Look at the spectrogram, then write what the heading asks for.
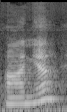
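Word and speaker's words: Aine: beginnings and this is anya is how her name is pronounced a i n e but it's pronounced anya and it says when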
